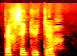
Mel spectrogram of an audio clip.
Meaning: persecutor
- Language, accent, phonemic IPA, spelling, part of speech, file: French, France, /pɛʁ.se.ky.tœʁ/, persécuteur, noun, LL-Q150 (fra)-persécuteur.wav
